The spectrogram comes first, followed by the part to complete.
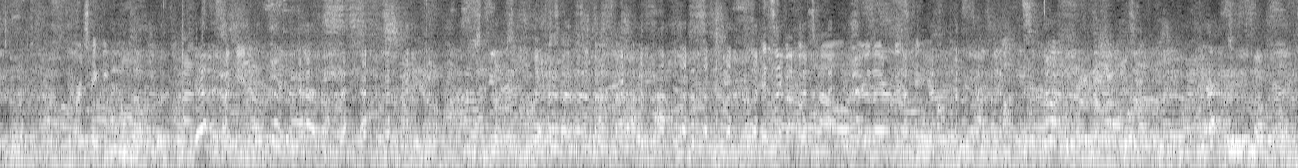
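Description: Many people talking at once in small groups: a steady babble of overlapping conversations, with no single voice standing out.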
